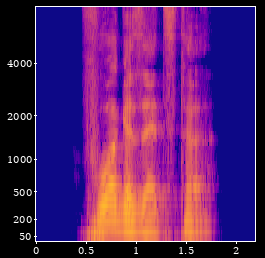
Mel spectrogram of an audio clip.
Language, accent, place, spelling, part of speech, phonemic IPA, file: German, Germany, Berlin, Vorgesetzte, noun, /ˈfoːɐ̯ɡəˌzɛt͡stə/, De-Vorgesetzte.ogg
- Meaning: 1. female equivalent of Vorgesetzter: female superior, female person in charge 2. inflection of Vorgesetzter: strong nominative/accusative plural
